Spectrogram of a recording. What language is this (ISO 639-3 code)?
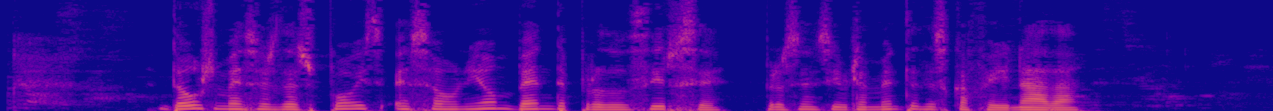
glg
